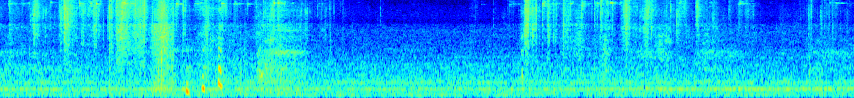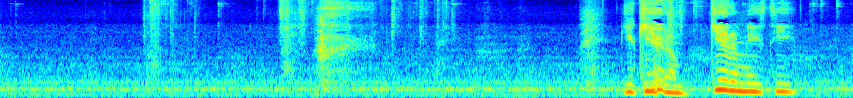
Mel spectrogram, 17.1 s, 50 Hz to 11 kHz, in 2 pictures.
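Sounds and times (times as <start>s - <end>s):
collar tags jingling: 0.0s - 3.4s, 5.0s - 8.8s, 10.0s - 13.3s, 14.8s - 17.0s
faint hum: 0.0s - 17.0s.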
